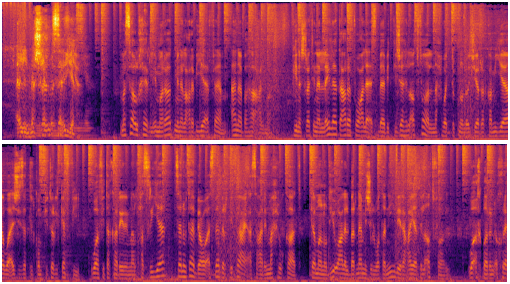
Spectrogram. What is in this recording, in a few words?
Arabic Radio TV Commercial Voice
